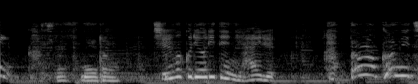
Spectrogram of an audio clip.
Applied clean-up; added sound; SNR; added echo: none; none; none; reverberation time 0.2 s.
